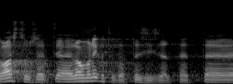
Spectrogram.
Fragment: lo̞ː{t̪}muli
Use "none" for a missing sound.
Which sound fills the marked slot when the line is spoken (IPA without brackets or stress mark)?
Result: none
